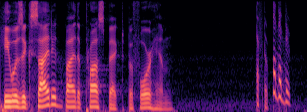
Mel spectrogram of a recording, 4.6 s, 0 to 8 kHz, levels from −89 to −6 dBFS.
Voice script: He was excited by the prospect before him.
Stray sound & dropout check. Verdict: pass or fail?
fail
